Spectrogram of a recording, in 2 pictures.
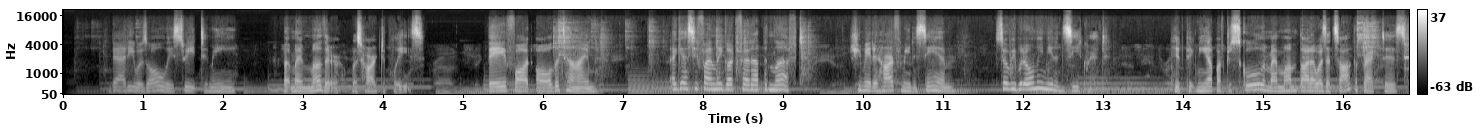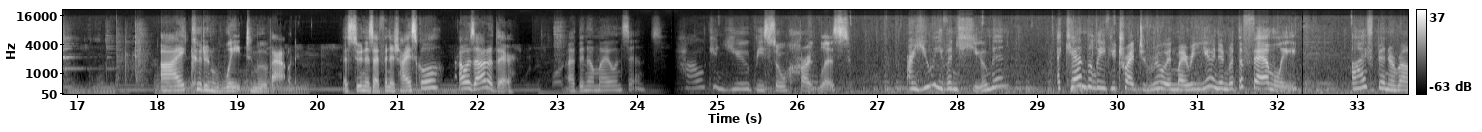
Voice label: Podcast Story Character VO Conversational, Emotional, Expressive, Female VO; GenAM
